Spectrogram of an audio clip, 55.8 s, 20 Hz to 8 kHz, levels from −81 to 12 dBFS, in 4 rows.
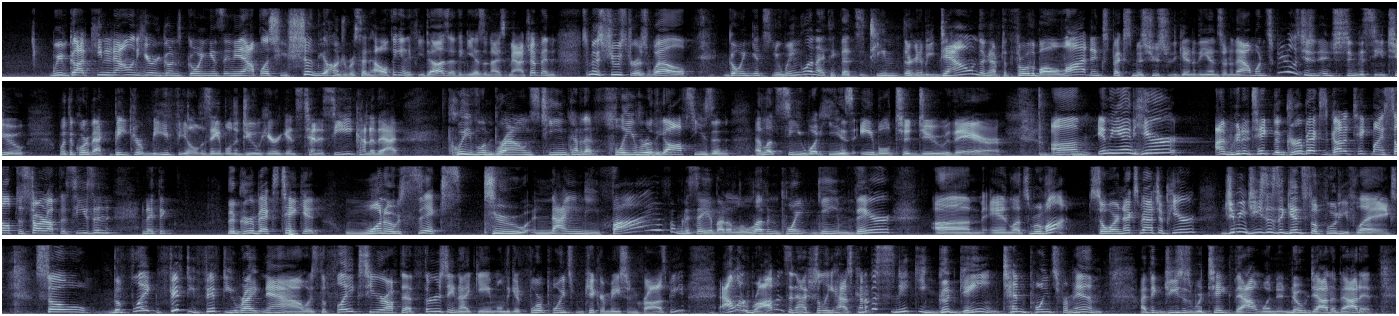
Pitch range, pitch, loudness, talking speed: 165-240 Hz, 195 Hz, -16 LUFS, 225 wpm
